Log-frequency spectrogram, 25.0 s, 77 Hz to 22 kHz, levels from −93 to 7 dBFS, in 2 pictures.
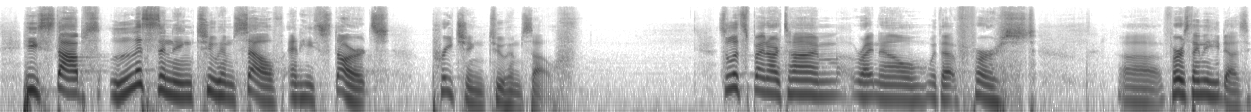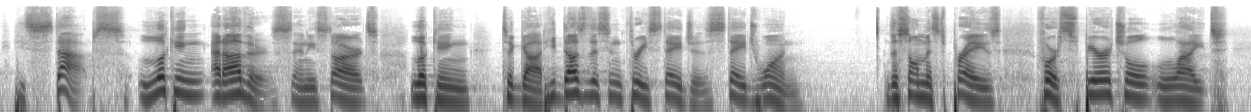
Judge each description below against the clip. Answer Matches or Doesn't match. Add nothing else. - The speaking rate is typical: Doesn't match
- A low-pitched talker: Doesn't match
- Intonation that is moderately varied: Doesn't match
